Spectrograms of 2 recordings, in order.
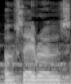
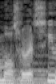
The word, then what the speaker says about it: Oceiros: So, taking that into account, the correct pronunciation would be as Osiros, and Osiros is actually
